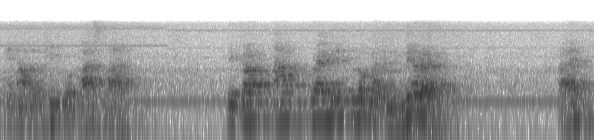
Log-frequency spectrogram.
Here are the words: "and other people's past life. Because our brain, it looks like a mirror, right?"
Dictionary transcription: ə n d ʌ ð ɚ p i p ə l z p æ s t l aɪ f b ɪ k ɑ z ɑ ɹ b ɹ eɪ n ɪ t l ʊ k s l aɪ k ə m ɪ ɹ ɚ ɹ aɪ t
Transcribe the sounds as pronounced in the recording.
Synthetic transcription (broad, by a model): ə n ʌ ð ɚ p i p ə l p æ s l aɪ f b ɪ k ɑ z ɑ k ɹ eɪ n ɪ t l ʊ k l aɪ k ə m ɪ ɹ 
